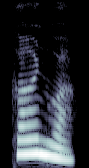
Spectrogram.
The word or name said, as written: ಕಣುವೆ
